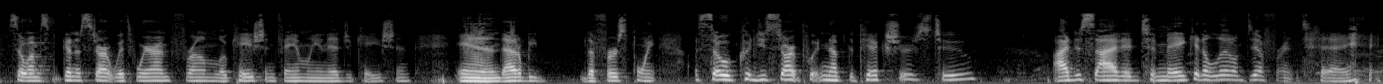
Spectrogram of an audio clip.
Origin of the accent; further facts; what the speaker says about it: Cookeville, Tennessee, United States; born there; But I was born in Cookeville, Tennessee.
